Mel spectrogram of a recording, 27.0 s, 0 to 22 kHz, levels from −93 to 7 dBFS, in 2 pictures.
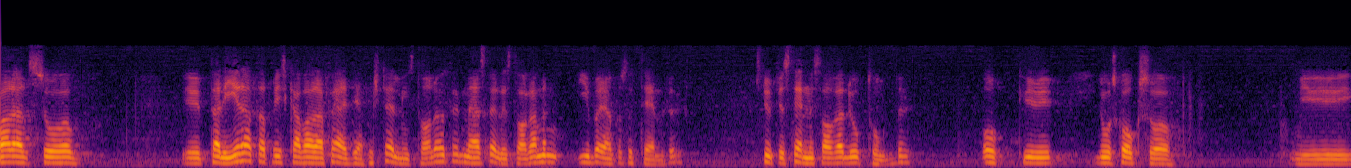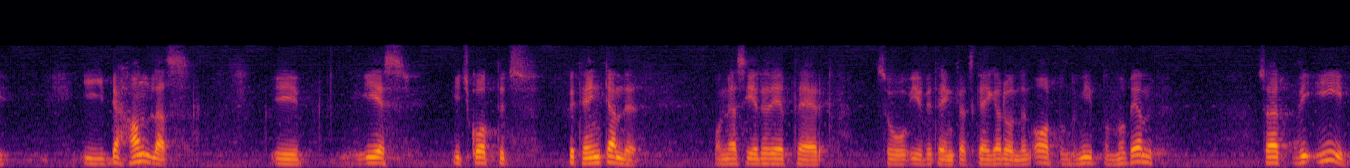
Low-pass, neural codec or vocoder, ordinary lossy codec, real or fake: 7.2 kHz; codec, 24 kHz, 0.9 kbps, WavTokenizer, medium speech release version 2; none; fake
